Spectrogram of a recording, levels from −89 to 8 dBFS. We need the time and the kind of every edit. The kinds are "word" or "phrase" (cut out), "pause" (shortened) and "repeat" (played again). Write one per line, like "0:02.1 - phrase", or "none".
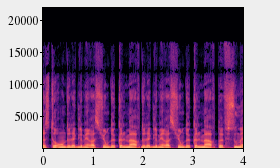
0:02.0 - repeat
